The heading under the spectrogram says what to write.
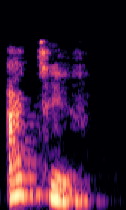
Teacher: Đây là tính từ có hai âm tiết, nên trọng âm dưới âm tiết số 1.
